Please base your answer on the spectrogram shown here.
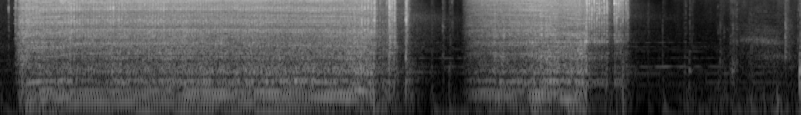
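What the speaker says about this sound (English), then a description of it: "we'll just secure it in place with the included self-tapping screws" A power driver spins self-tapping screws into metal in a car's engine bay near the hood latch, two long loud whirring runs with a short pause between them, then a quieter tail.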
